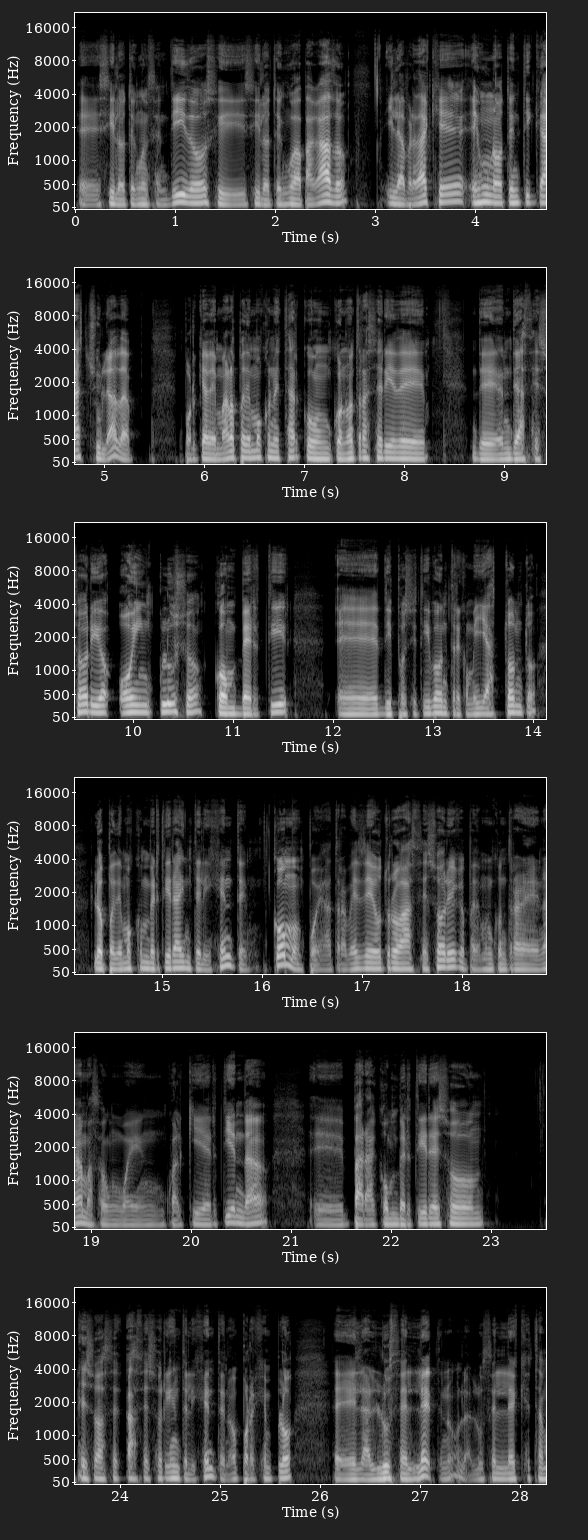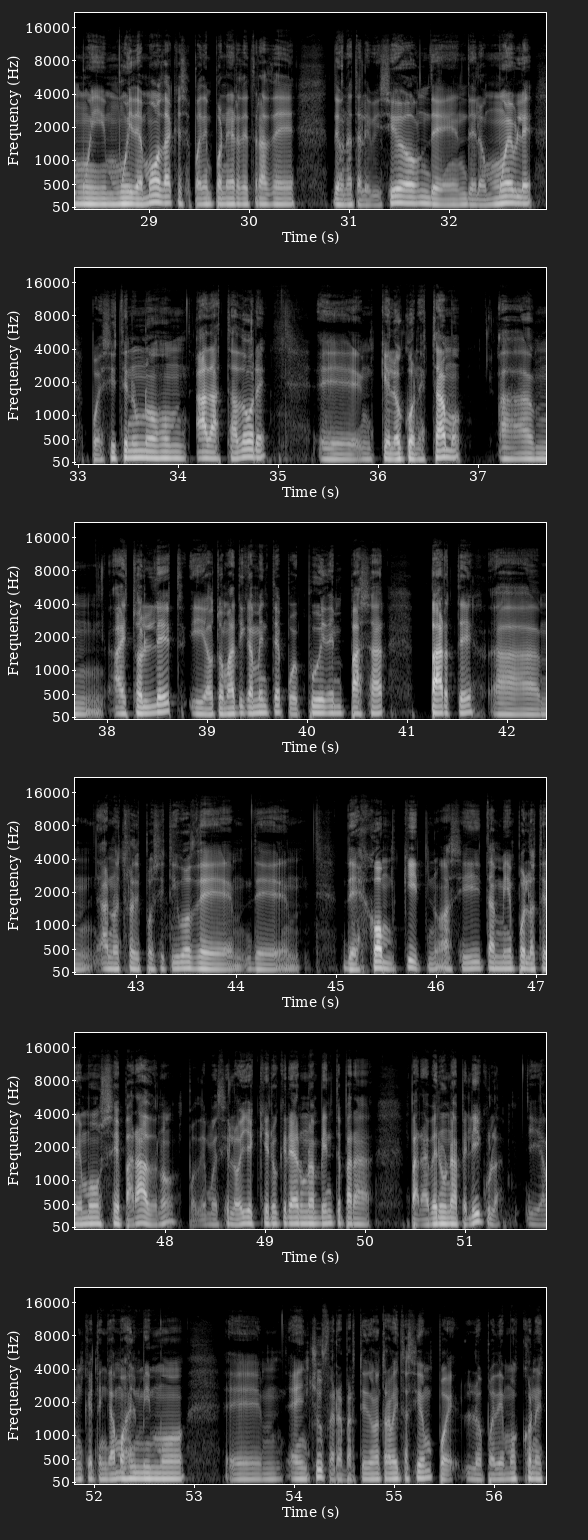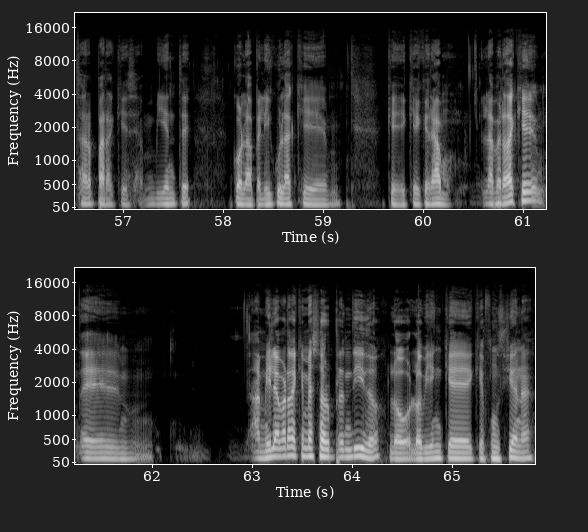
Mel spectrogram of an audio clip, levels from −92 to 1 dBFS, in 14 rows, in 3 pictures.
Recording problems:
none

